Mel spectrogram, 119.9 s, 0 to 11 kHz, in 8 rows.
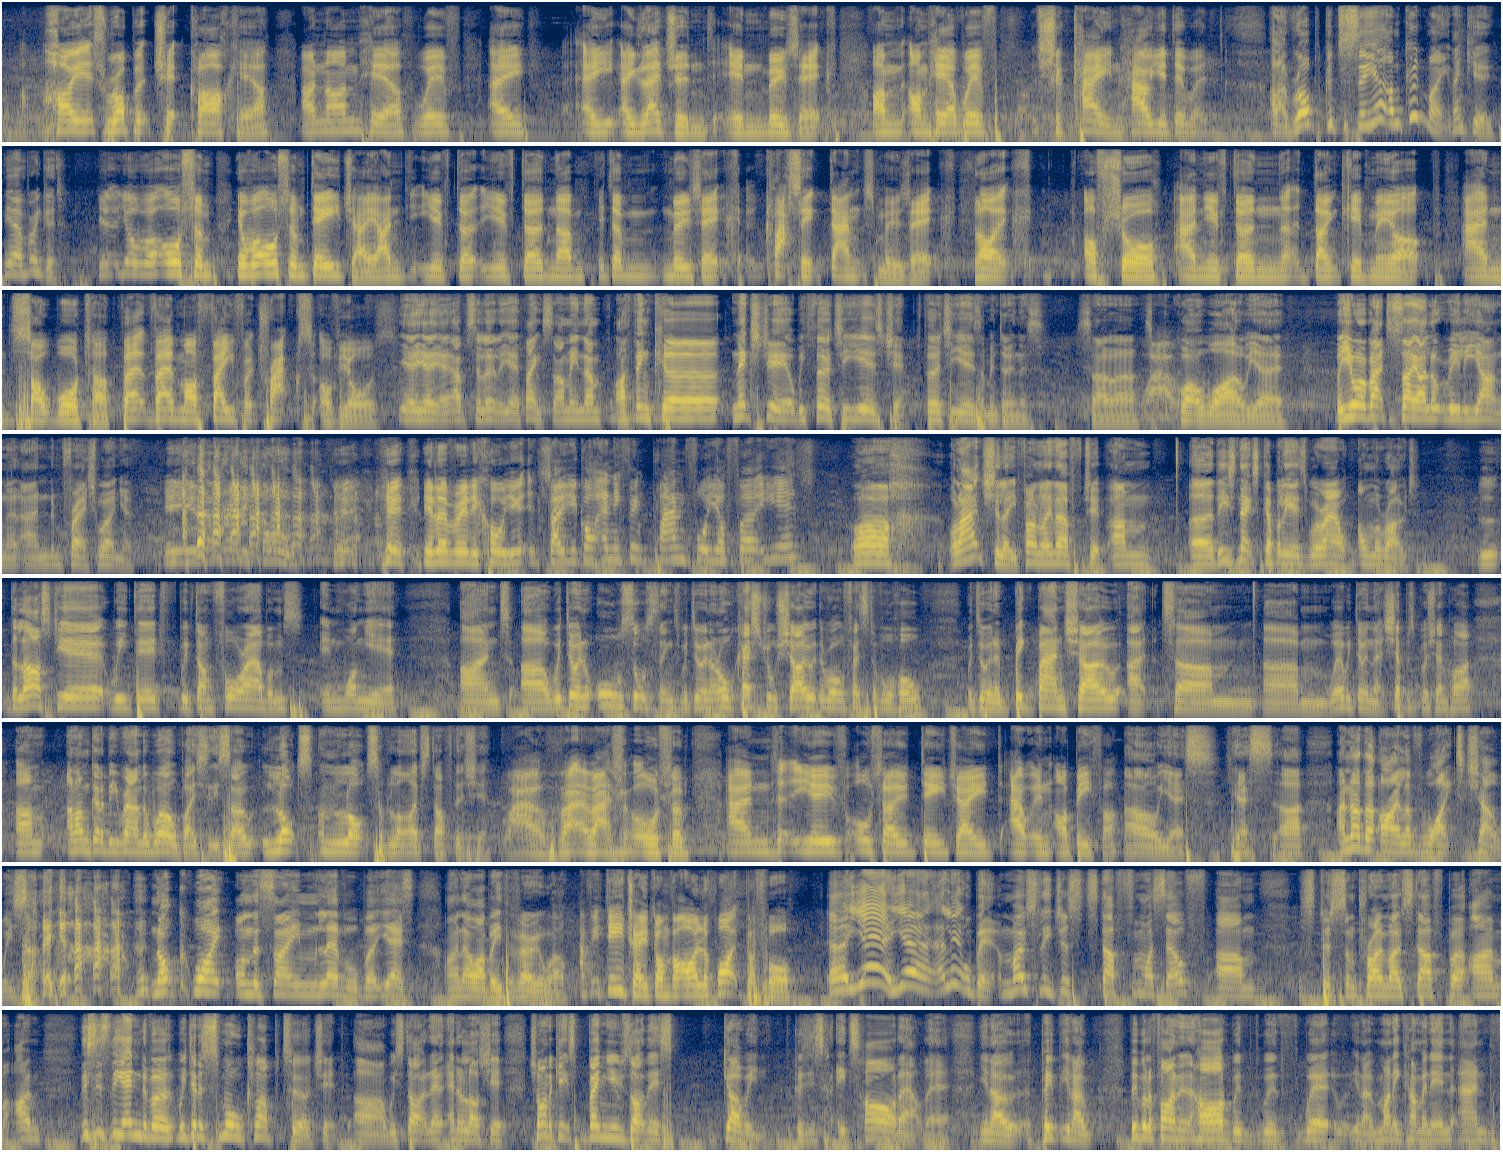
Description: Chicane Interview 2025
